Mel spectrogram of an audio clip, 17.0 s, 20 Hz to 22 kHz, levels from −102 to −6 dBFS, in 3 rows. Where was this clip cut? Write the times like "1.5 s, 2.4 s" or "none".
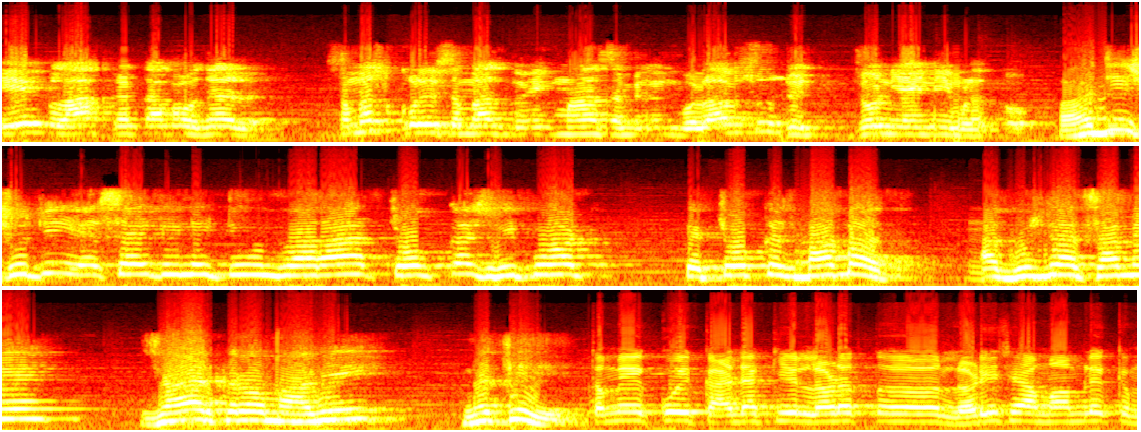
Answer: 5.1 s, 14.2 s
